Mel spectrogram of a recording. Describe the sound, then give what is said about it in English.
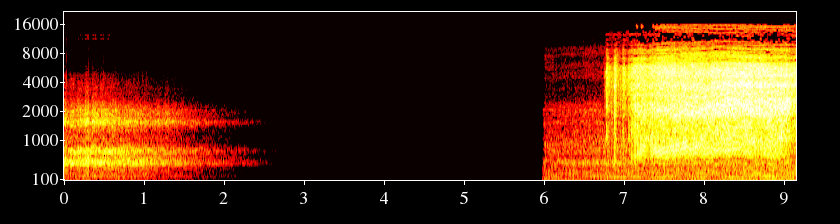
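A lyrebird mimics a chainsaw, a loud, harsh buzzing whine that revs up sharply and holds steady. It follows a fading tone and a few seconds of silence. “Isn't a chainsaw. It's a real recording of a lyrebird's chirp.”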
